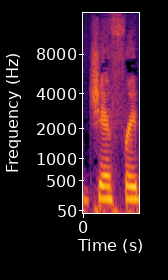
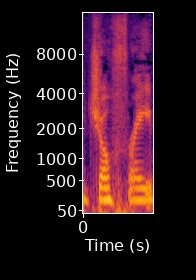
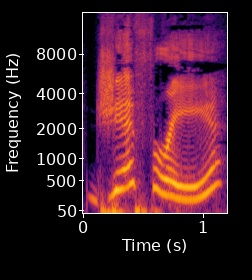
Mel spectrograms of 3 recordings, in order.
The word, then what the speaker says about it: Jeofrey: It's spelt Jeofrey, probably pronounced Jeffrey, but I want to say Joffrey, but it's not.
